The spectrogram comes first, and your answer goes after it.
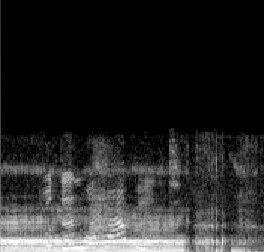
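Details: Pet dog Amber, a female who vocalizes when annoyed, gives a continuous quavering growl-whine that wavers up and down for almost two seconds, then breaks off into quieter grumbles.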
